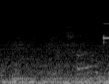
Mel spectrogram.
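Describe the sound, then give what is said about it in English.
A wheelchair alarm, placed on the wheelchair to alert staff when the woman in it gets up and to help prevent a fall, gives a short, high-pitched electronic beep near the end. The beep is fairly clear over a steady low rumble and faint background murmur. “So what happens is the alarm. So it'll alert us, but we use that in the bed as well. We have so many alarms in the bed.”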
